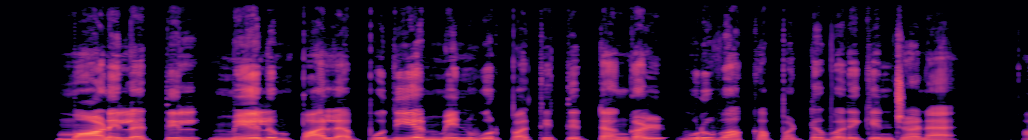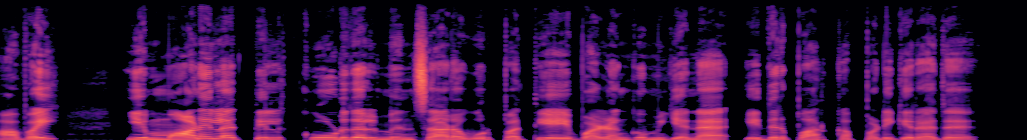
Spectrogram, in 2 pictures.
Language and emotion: Tamil, neutral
